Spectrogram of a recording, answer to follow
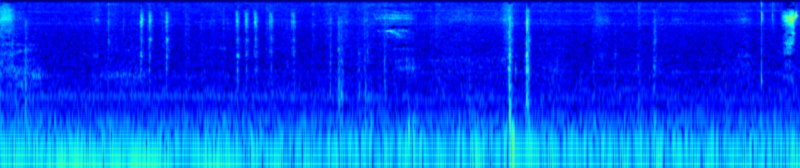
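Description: Scattered soft clicks of a BMW iDrive controller knob being turned and pressed as the dashboard screen's menus change, over a steady low hum in the car's cabin.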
